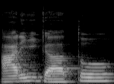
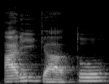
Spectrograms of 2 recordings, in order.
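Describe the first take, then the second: No difference in how they are said.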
